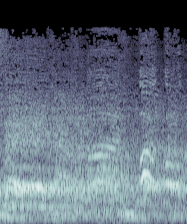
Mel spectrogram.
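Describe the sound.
A large football crowd at an England match sings together in a dense, echoing wall of voices, drowning out a broadcast, sustained sung notes rising above a constant roar for the whole few seconds, loud and continuous.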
